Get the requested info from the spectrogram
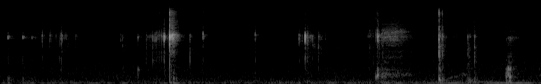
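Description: Empty glass-bottle pulse jet fuelled with alcohol, lit at the hole in its cap: a string of irregular sharp pops and crackles as the vapour ignites and sputters, with no steady rhythm. The sharpest knock comes about four and a half seconds in.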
